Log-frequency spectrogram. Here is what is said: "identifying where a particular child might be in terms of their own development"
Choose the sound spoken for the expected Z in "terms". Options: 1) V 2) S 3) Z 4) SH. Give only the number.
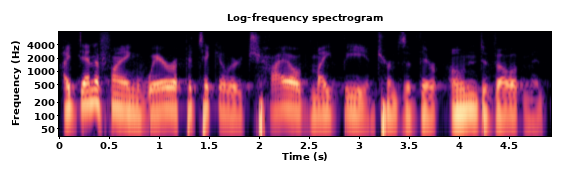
3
